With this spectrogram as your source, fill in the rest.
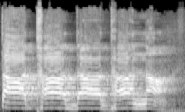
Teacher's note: इनको उच्चारित करते समय हमारे जो दांतों में हमारी जीभ जरूर टच होगी। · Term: दंतब्य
